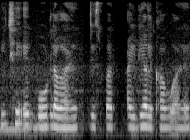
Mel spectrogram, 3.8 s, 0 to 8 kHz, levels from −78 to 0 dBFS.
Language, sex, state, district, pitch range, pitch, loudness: Hindi, female, Gujarat, Gandhinagar, 180-195 Hz, 190 Hz, -20 LUFS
